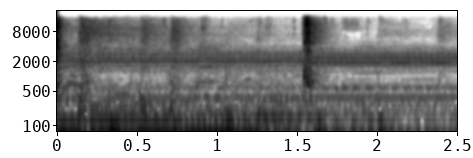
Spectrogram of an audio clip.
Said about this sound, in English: … begins with the hum of amplifiers set at a maximum volume and someone screaming attack.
